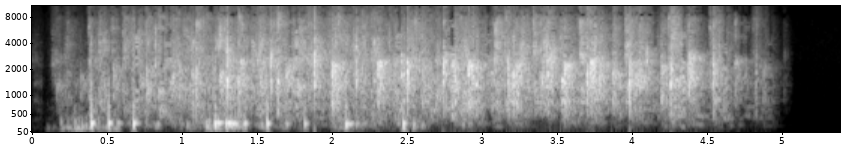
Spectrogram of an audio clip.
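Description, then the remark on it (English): An audience claps in welcome for a speaker at the start of a follow-up question-and-answer session, steadily for about five seconds, a dense patter of many hands with sharp individual slaps on top, holding a fairly even loudness before stopping abruptly. “So let's welcome Alok ji with a lot of claps and joy.”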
